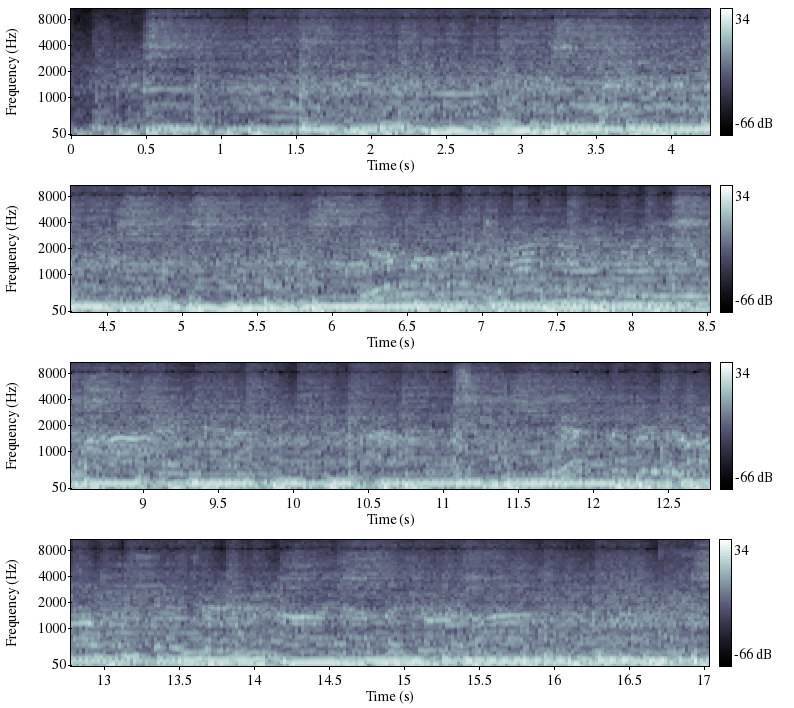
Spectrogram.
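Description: Loud, dense punk rock played live at a concert in a small bar, with distorted guitars and a driving bass line pounding steadily throughout, the raw mix filling the crowded room.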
